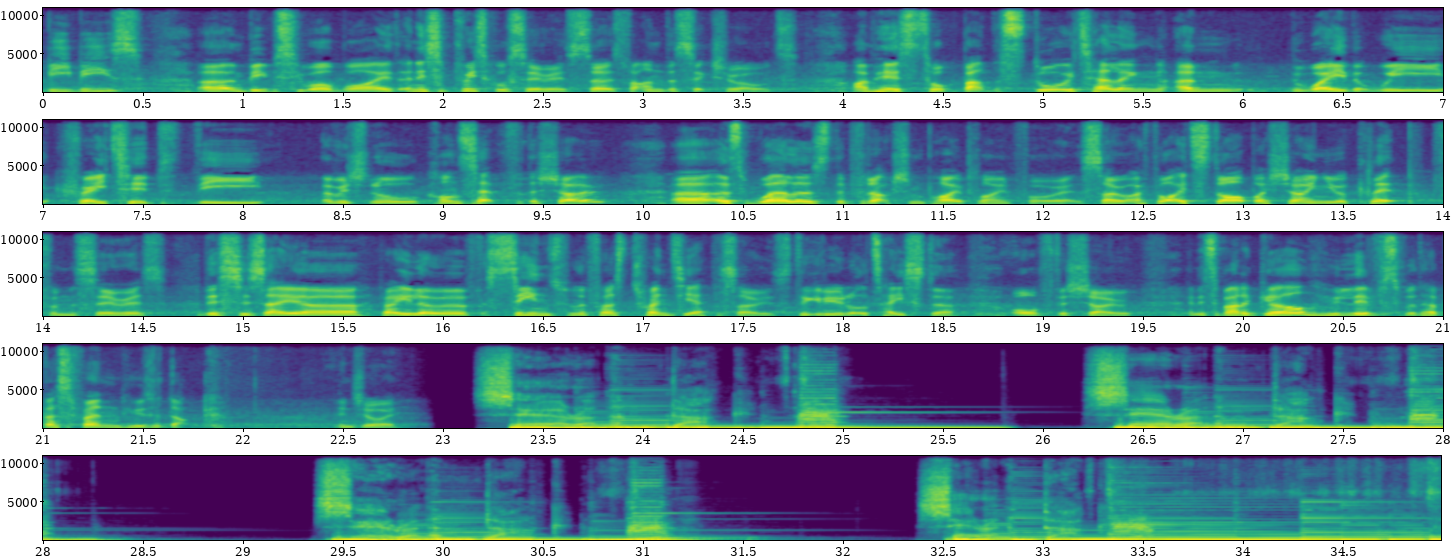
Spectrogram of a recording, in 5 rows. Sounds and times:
Speech: 0.0 - 23.6, 26.2 - 27.4, 29.4 - 30.6, 32.4 - 33.3.

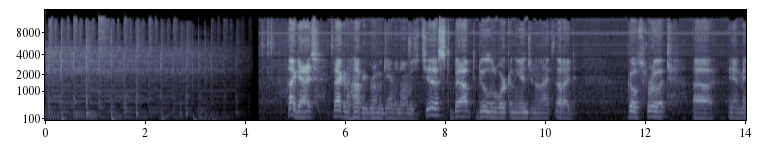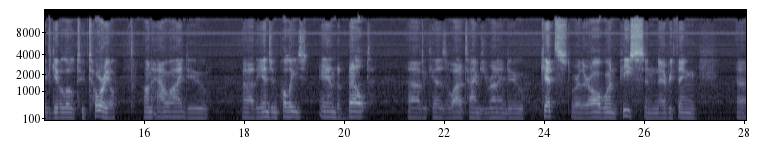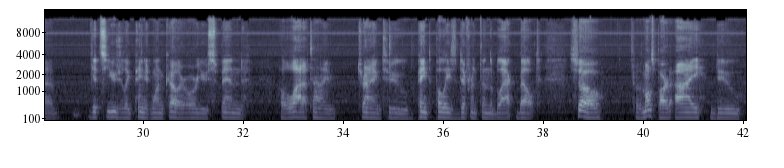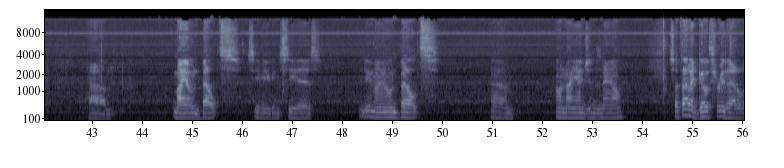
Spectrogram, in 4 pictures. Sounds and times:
Speech: 4.8 - 10.7, 11.6 - 17.4, 18.0 - 20.6, 21.2 - 27.1, 27.8 - 38.0, 38.6 - 39.2, 39.8 - 42.1, 42.9 - 43.5, 44.6 - 47.6, 48.3 - 50.0, 51.0 - 51.5, 52.3 - 53.7, 54.5 - 56.0.

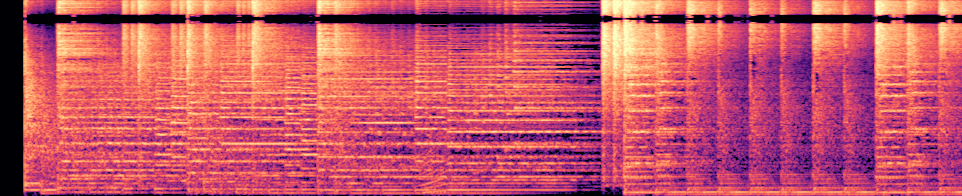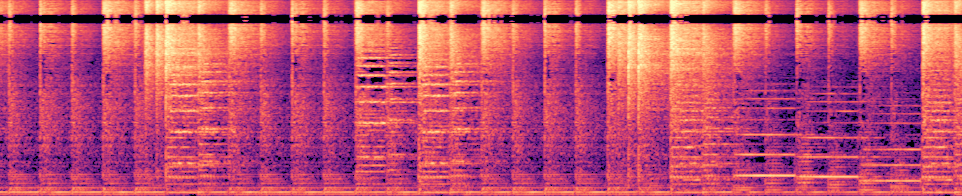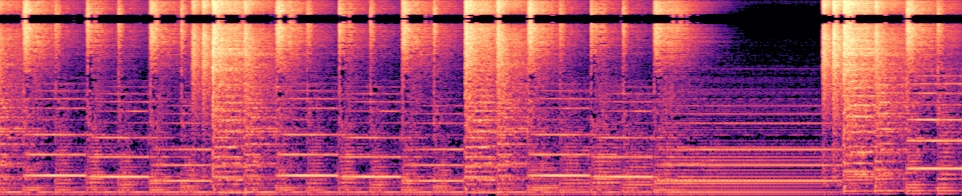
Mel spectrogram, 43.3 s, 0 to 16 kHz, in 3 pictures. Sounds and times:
Video game music: 0.4 - 43.2.

